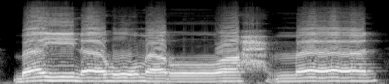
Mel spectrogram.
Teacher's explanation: Kemudian alif di sini memang pada dasarnya panjang, tapi karena bertemu dengan alif lam qamari, alif lam syamsiyah, maka dia tidak dibaca alifnya sehingga ma-nya langsung ke ra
